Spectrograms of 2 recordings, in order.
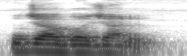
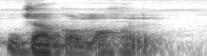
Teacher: এবার আমরা দেখে নেব ব্যঞ্জন সন্ধির 2 নম্বর নিয়মটিকে। পরপদের প্রথম বর্ণ ঘোষ বর্ণ, পূর্বপদের শেষ ব্যঞ্জন লোপ হয়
